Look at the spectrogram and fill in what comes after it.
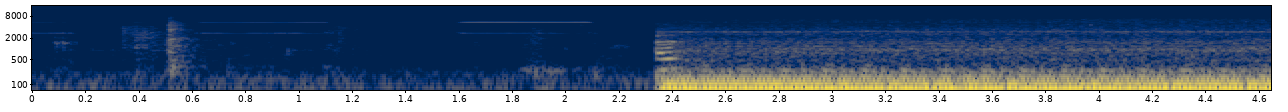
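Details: Supercharged Pontiac GTO on first start with newly installed tuned ECU, after fuel-system start troubles; light clicks, then it catches into a deep, loud, steady rumble with no knocks or misses, gurgle on come-down; normal, healthy revving.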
